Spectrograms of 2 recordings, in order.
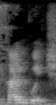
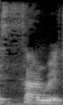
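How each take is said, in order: First: The W sound is pronounced. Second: The W sound is silent. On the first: The speaker calls it right. "you actually pronounce the W there" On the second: The speaker calls it wrong. "You don't say Sandwich"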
